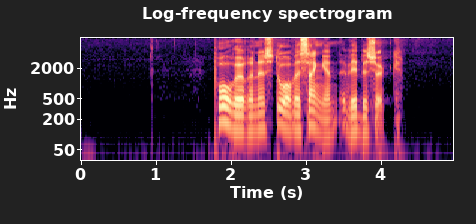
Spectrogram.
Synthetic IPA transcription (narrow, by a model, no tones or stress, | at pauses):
pʰoːʁøːʁənəst̪oːʁʋeːsɛŋənʋeːbəsø̰ːk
